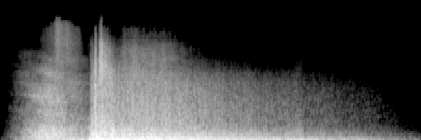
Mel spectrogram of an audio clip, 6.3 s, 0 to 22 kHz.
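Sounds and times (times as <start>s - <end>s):
designed jet airplane crash explosion: 0.8s - 5.6s.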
